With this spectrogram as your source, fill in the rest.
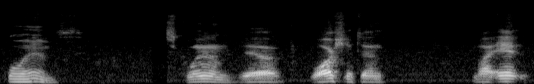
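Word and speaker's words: Sequim: We have Squam pronounced Squims.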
